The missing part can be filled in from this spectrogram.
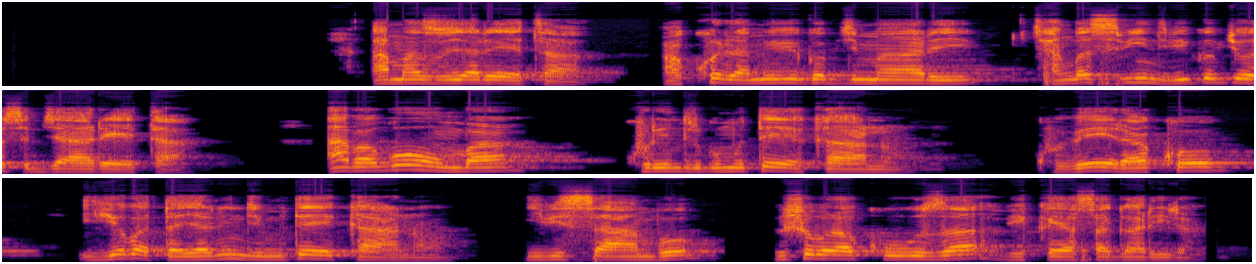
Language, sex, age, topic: Kinyarwanda, male, 18-24, government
